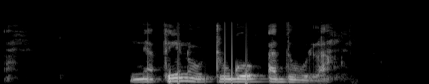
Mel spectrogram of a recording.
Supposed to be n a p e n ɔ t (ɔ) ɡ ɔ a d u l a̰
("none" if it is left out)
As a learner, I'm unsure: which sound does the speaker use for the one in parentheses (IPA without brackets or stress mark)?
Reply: u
